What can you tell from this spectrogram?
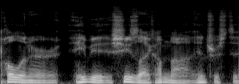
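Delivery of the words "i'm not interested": ordinary delivery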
